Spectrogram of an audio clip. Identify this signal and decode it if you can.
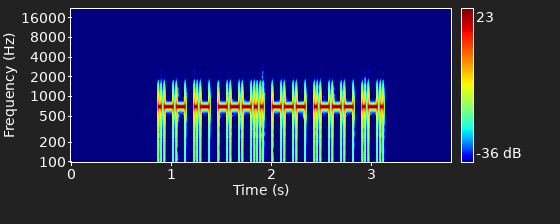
Morse code, heard as a keyed tone, about 39 wpm, 700 Hz. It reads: WA8OJR
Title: Call Signs Repeated 2x - 40wpm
